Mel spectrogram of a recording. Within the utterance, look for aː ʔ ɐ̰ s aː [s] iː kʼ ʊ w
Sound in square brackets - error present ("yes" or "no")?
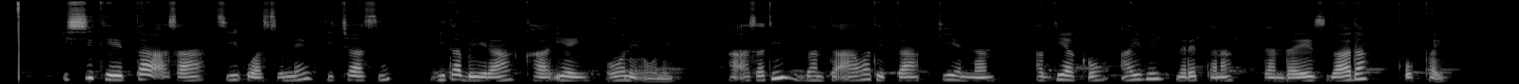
no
